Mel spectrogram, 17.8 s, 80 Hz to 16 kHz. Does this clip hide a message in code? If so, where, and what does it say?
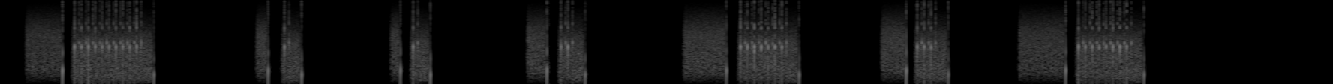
Yes: pulse dialling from 0.4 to 15.3 s, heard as a rotary dial, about 11 pulses a second. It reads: 0 1 1 2 7 3 8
